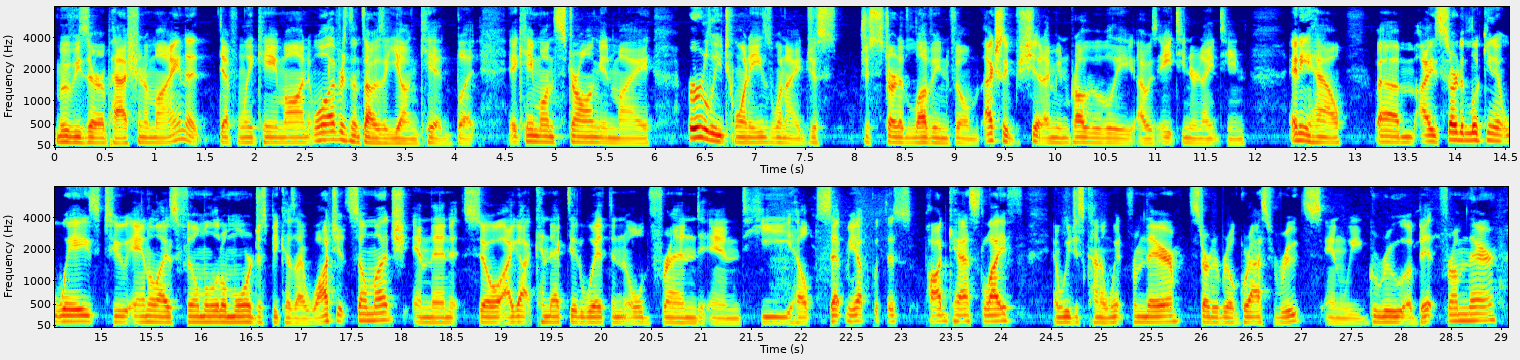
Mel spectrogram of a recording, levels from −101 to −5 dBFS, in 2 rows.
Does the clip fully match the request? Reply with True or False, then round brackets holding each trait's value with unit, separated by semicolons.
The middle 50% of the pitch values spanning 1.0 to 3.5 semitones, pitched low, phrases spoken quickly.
True (2.8 semitones; 115 Hz; 210 wpm)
